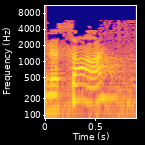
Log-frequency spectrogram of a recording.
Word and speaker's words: nasa: And that's spelled like this, N, long A, S, long A, nasa.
